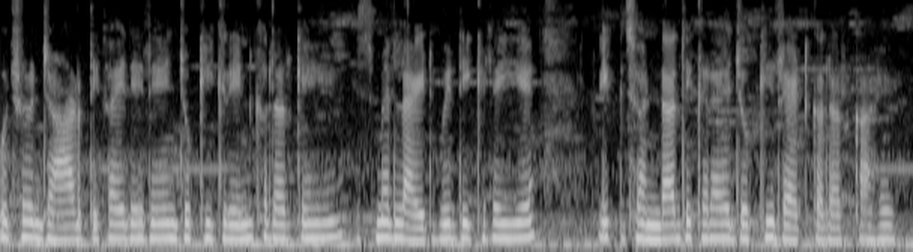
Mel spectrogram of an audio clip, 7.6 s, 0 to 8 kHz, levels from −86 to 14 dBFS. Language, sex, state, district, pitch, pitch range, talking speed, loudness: Hindi, female, Uttar Pradesh, Muzaffarnagar, 175 Hz, 160-180 Hz, 220 wpm, -14 LUFS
